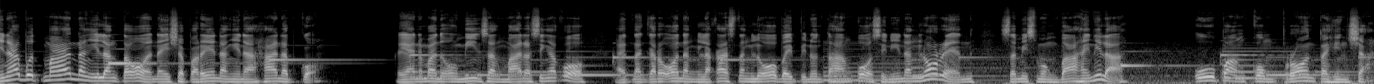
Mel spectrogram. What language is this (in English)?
Filipino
